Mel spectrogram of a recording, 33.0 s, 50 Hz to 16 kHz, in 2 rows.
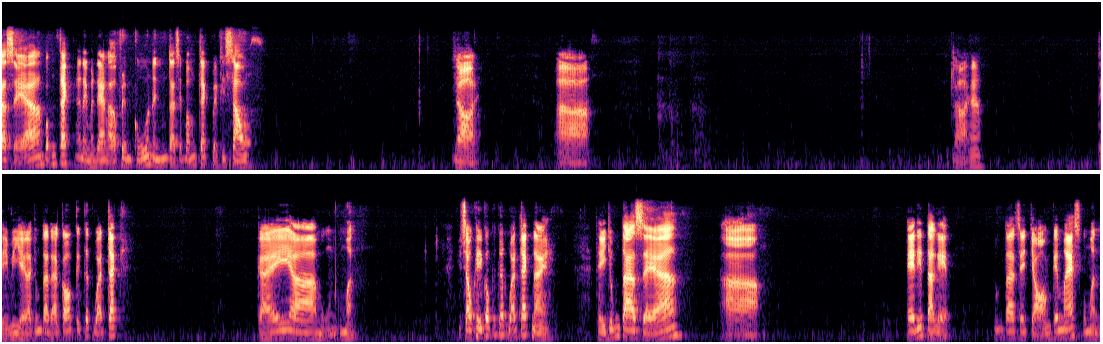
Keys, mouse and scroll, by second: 0.0 click, 2.7 click, 4.8-7.0 drag, 7.3 scroll, 10.1 click, 12.1 click, 14.0 scroll, 16.4 click, 16.4 middle click, 16.7 click, 16.7 middle click, 17.2-18.0 scroll, 19.5 click, 20.3-21.0 scroll, 23.2 click, 23.2 middle click, 24.1 middle click, 25.0 middle click, 28.4 scroll, 30.0 scroll, 30.0 click, 31.9 click, 32.5 click.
